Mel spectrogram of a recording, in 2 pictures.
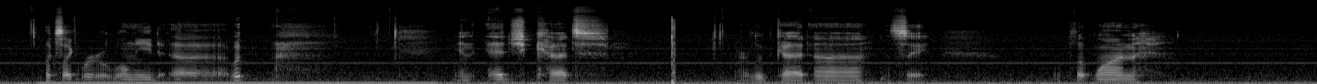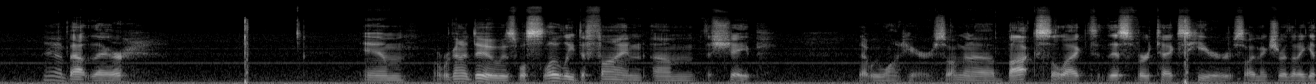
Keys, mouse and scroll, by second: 3.4 ctrl+e, 5.5 ctrl+r, 18.6 z, 20.1 a, 24.4 b.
